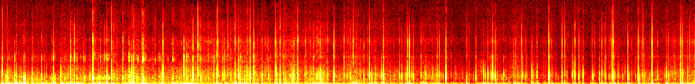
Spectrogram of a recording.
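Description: A thin faux snakeskin synthetic leather sheet, draped over a binaural microphone, is scratched with the long acrylic nails of both hands. The result is a dense, continuous crackle of short scratchy clicks over a heavy low rumble, sounding almost like rain on a surface.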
